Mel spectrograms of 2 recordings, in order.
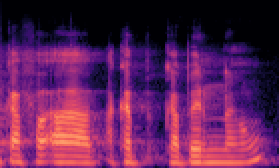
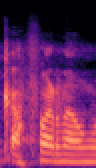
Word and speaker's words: Capernaum: Al final de ese mismo día, los discípulos cogen unos barcos y se van a Capernaum. ¿Cómo se dicen? Sí. Capernaum. Cafarnaum, es que lo he dicho en portugués.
